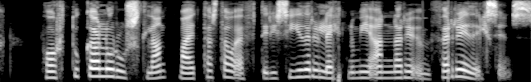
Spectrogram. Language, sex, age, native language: Icelandic, female, 40-49, Icelandic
